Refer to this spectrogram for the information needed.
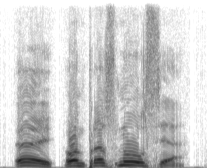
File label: woken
